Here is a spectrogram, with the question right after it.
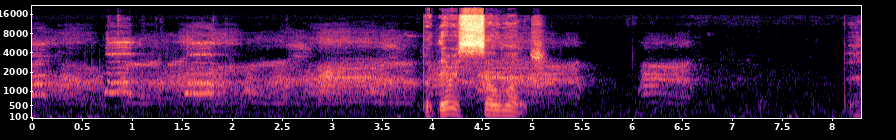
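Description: Crows caw overhead outdoors among trees, a short burst of loud harsh calls in the middle, with people talking before and after.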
